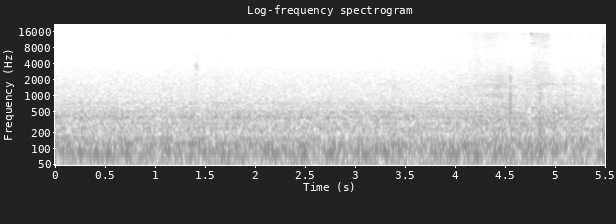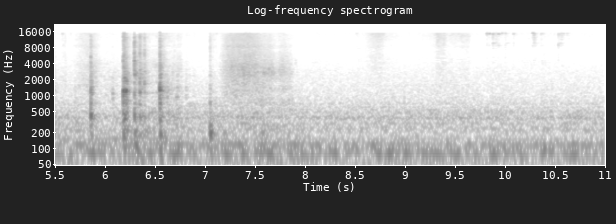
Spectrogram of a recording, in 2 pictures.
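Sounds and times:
sketchbook sliding on table: 7.0s - 8.0s.

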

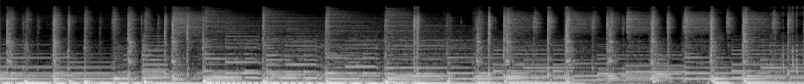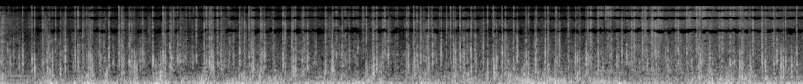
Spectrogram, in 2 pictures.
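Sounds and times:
breaking surf: 7.8s - 16.0s
wind buffeting microphone: 7.8s - 16.0s.

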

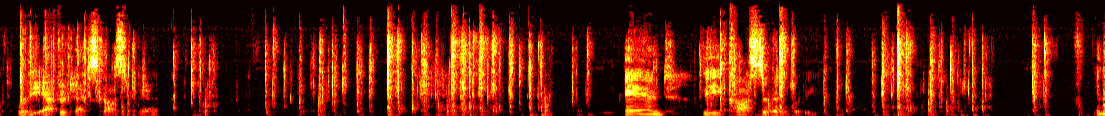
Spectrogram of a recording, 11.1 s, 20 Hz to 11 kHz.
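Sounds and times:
typing on keyboard: 0.0s - 6.0s, 7.0s - 10.6s.

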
